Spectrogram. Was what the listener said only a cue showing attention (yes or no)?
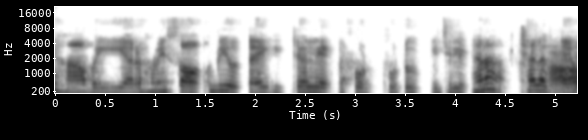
no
